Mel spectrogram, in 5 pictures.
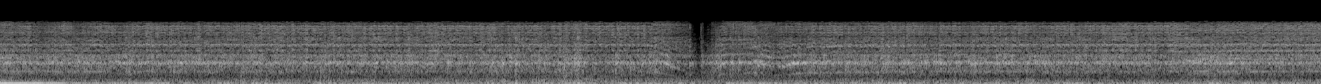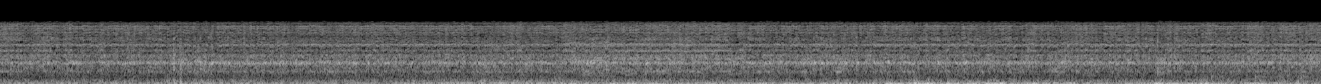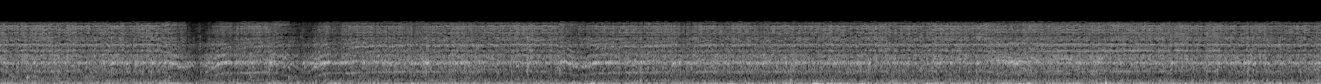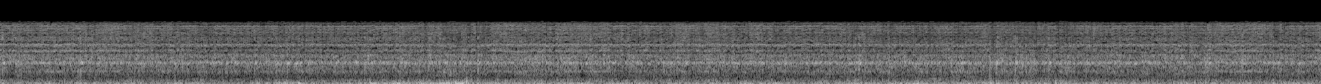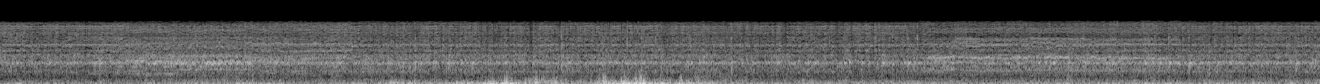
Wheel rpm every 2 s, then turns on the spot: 160, 160, 160, 110, 150, 160, 160, 160, 160, 170, 160, 160, 160, 160, 110, 150, 150, 160, 160, 160, 160, 160, 160, 160, 160, 160, 160, 160, 160, 160, 160, 160, 160.
none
